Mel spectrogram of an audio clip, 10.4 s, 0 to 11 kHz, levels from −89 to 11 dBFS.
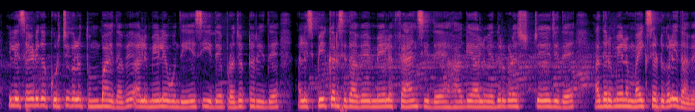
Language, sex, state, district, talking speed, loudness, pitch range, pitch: Kannada, male, Karnataka, Bellary, 160 wpm, -19 LUFS, 165-185 Hz, 175 Hz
